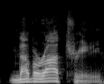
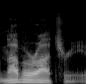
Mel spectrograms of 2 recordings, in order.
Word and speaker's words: Navaratri: Uh September 22nd through the 29th is Rashashana and Navat Navaratri is how you say it. Navaratri.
